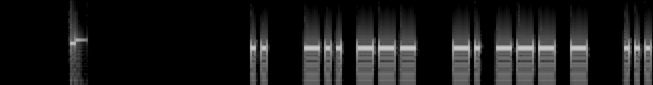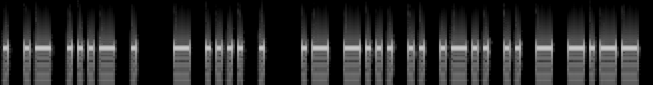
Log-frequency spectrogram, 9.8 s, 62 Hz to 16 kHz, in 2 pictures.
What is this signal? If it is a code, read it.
Morse code, heard as a keyed tone, about 32 wpm, 700 Hz. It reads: I DO NOT HAVE THE ABILITY
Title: Sentences from Top 1000 Words - Review Part 3 - 30wpm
